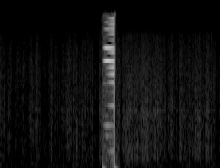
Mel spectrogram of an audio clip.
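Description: A short electronic chime sounds as a game text box opens.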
